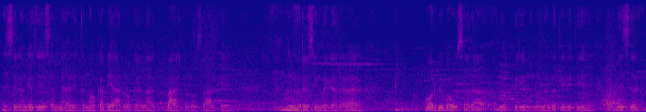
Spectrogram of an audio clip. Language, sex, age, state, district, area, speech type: Maithili, male, 30-45, Bihar, Sitamarhi, rural, spontaneous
